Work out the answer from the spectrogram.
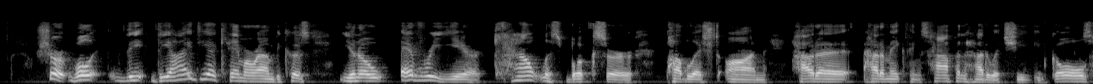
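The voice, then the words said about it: Western Canadian accent. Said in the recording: “I grew up on the west coast of Canada ... I've still got the accent I grew up with”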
